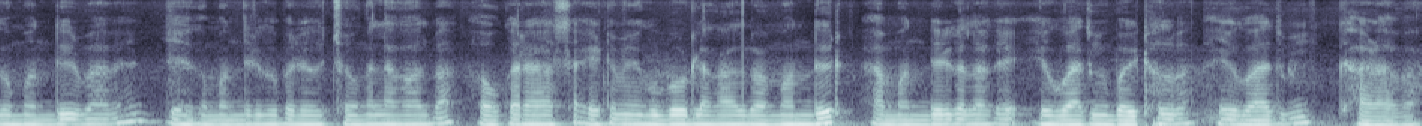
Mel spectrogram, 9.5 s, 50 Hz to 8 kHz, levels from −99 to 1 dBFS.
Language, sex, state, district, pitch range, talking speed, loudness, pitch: Maithili, male, Bihar, Samastipur, 105-115 Hz, 50 wpm, -15 LUFS, 105 Hz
